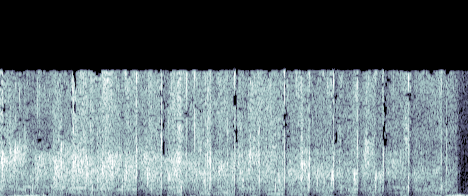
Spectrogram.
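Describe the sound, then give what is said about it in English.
An audience applauds a group of performers, loud and dense clapping that holds steady from start to finish. “Wow, let's give these guys a great hand. I'm so proud of them.”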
